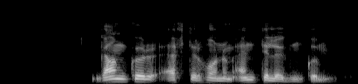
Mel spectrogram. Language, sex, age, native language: Icelandic, male, 30-39, Icelandic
